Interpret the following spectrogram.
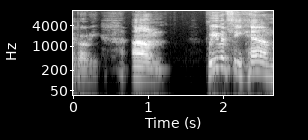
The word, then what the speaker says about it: Bode: see like what and it's probably bode because the way it's spelled i i called him bowed when i was reading it in my head but you're probably right it's probably bodhi um we even see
